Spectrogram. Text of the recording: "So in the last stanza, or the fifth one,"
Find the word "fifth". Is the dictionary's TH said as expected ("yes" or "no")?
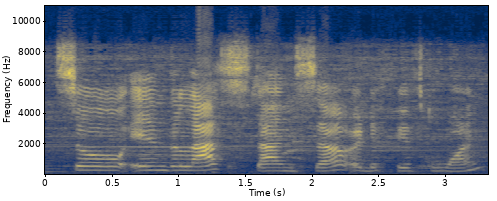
no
